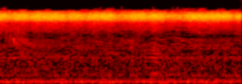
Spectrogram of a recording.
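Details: Very active cicadas on a hot, humid January afternoon in the shade of a safari bush setting with barely any breeze keep up a steady, high, hissing drone without a break.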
